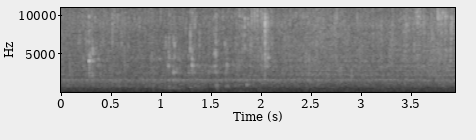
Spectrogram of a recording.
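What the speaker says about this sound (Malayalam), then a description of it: "ഇനി ഞാനിതിലേക്ക് ചേർക്കാൻ പോകുന്നത് നമ്മുടെ പുളിവെള്ളമാണ്" Tamarind water, made by soaking a piece of tamarind in hot water, being poured into a simmering prawn curry, a steady soft splashing pour that runs unbroken and faint throughout with no talk.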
